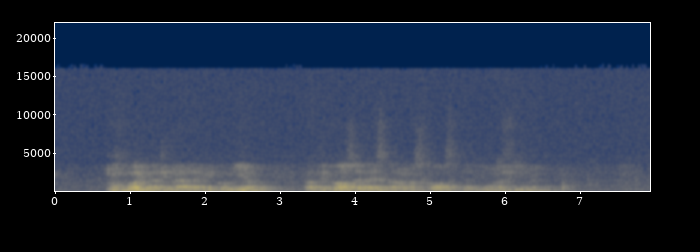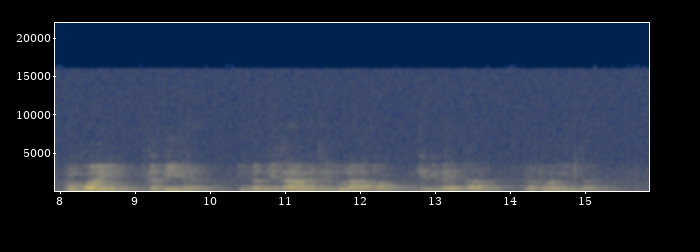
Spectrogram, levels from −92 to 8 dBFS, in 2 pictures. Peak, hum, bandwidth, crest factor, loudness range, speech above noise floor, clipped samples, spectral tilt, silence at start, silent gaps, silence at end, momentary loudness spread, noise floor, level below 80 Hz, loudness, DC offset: -8 dBFS; none; 16.5 kHz; 22 dB; 5 LU; 22 dB; under 0.1%; -6.5 dB/octave; 0 s; none; 0 s; 20 LU; -48 dBFS; -52 dBFS; -28 LUFS; under 0.1%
